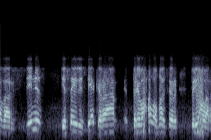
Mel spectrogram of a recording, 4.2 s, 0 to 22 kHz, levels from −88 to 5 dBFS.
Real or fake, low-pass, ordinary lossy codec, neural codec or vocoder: real; 7.2 kHz; Opus, 32 kbps; none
